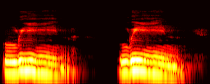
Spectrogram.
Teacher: the end is an l sound a high e and an N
